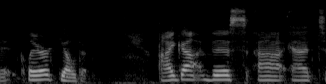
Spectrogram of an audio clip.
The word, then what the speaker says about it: Gelder: this fabulous book Robin octopus and Friends by Claire gelder yep that's how you say it Claire Gilda I got this uh at uh Joanne's I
